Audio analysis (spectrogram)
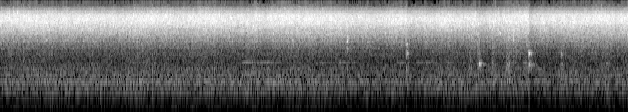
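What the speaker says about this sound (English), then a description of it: "we're going to saute and reduce the wine in the pan after we cook the beef" Ginger, garlic and beef sauté in a pan while wine reduces, a loud, steady sizzle and hiss up close that runs the whole way, broken by faint stirring clicks.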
